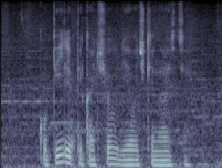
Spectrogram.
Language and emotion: Russian, sad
